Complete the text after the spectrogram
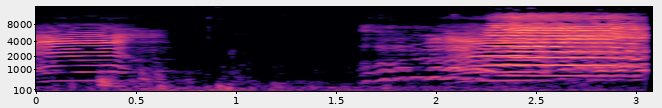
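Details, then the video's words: Baby goat kids on a farm at the end of kidding season: a short wavering bleat, a pause, then a longer loud nasal bleat rising and holding, bright and harmonic-rich. "So many LOUD baby goats!"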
